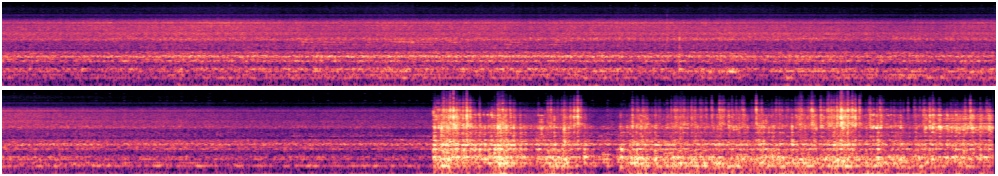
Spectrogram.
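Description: Tetras ultralight aircraft's engine and propeller running steadily in flight, heard from a camera mounted on the airframe. About two-thirds of the way in, a sudden loud irregular rattling and knocking begins as the wheels touch down and roll over the grass strip, with the engine still running underneath.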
